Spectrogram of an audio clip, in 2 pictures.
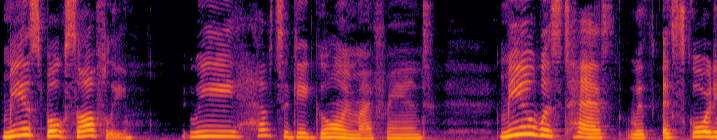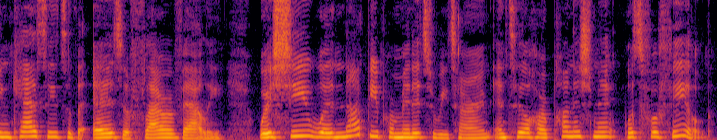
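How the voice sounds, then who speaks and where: A woman reading a children's story aloud expressively, adding gasps and excited asides. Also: on the high side, measured pace.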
